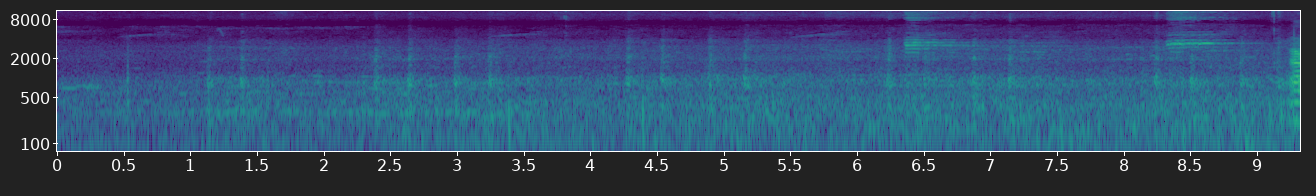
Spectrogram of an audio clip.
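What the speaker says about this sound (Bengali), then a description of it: "একটা ট্রেন চলে গেল, আর একটা ট্রেন আসছে উল্টো দিক থেকে" A metro train runs along a railway line on a mild afternoon, with a continuous rumble of wheels and carriages and faint squeals and clicks. The sound stays fairly steady and grows slightly louder toward the end.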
